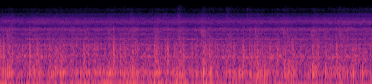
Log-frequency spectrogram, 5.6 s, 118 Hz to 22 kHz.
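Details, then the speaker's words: RC Blue Mini Cooper S with replaced ESC on a 2S lithium-ion battery, driven in circles: steady motor whir with faint regular knocks; wheels don't rub the body, so a flat-spotted tyre amplified by the shell is suspected. "i think i can still hear the noise and put the body shell back on"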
